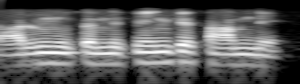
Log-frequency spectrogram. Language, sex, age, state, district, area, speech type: Urdu, male, 30-45, Uttar Pradesh, Azamgarh, rural, conversation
